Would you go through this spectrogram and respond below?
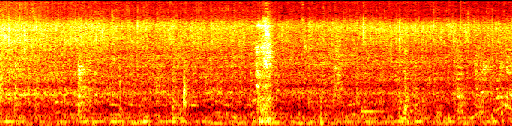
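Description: Bajji fry in hot oil with a steady, dense crackling sizzle that stays even throughout, broken by one brief louder burst partway through.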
